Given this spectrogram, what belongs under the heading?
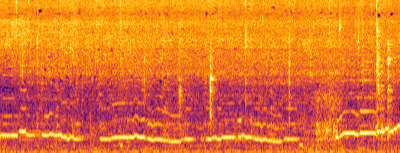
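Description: Chopped onion frying in about a tablespoon of oil, a steady soft sizzle running evenly throughout with no talking, while a faint tonal hum drifts underneath.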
